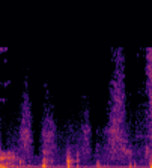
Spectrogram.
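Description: A few faint, scattered clicks and taps from a handheld tablet or camera being handled and moved, after the last word of speech dies away.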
